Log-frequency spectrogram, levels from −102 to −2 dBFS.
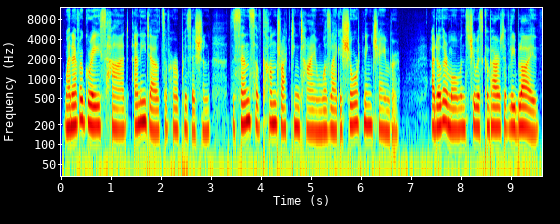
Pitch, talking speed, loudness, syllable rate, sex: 185 Hz, 155 wpm, -18 LUFS, 5.4 syllables/s, female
